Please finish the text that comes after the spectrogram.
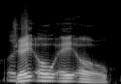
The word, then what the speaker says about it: João: J-O-A-O. And A's got a squiggly line. How do you pronounce that? Oh, God. I would have looked that one up. Joao.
